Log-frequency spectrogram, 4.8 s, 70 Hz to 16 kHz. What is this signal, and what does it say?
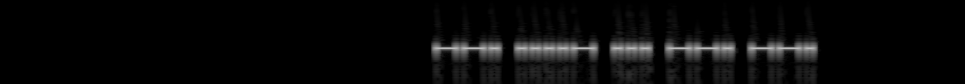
Morse code, heard as a keyed tone, about 36 wpm, 700 Hz. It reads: G4SGG
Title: DXCC-100 Call Signs - 5 Characters - 35wpm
